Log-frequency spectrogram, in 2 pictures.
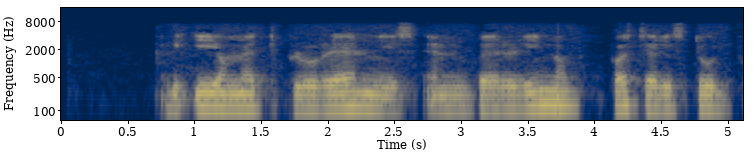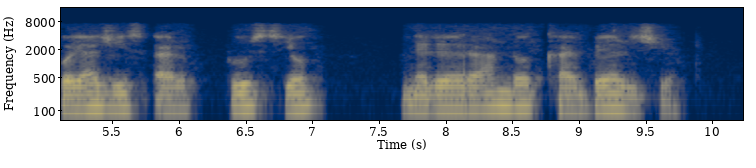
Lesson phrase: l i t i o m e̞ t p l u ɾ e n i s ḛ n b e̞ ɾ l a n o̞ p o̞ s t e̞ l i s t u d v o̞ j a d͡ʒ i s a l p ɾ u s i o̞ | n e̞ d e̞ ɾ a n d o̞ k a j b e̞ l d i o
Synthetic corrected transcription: l i ʔ i o m e̞ t p l u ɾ e n i s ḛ n b e̞ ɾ l i n o̞ p o̞ s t e̞ l i s t u d v o̞ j a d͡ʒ i s a l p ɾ u s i o̞ | n e̞ d e̞ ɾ a n d o̞ kʰ a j b e̞ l d͡ʒ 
